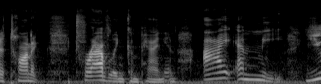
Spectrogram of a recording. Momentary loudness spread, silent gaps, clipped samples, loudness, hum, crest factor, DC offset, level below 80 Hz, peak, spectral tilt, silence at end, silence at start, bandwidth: 15 LU; none; under 0.1%; -30 LUFS; none; 24 dB; under 0.1%; -52 dBFS; -6 dBFS; -4 dB/octave; 0 s; 0 s; 19.5 kHz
